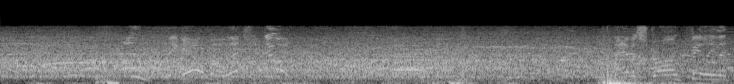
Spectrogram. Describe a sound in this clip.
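Heavy thuds land on a wrestling ring mat.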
